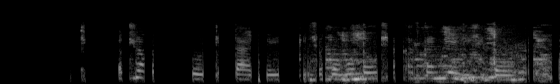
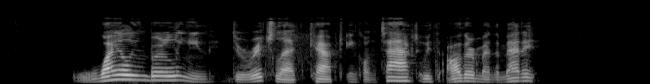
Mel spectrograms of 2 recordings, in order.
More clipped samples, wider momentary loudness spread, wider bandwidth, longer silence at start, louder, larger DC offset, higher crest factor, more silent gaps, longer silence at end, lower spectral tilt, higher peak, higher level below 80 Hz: neither; about the same, 15 LU vs 15 LU; second, 7.8 kHz vs 9.8 kHz; about the same, 0.8 s vs 0.75 s; second, -34 LUFS vs -25 LUFS; neither; about the same, 22 dB vs 24 dB; first, 0.87-1.18 s, 1.24-1.29 s, 1.46-1.92 s, 2.05-2.35 s, 2.53-2.66 s, 2.81-2.98 s, 3.97-4.03 s vs none; second, 0.1 s vs 1.15 s; about the same, -4 dB/octave vs -4 dB/octave; second, -14 dBFS vs -4 dBFS; about the same, -76 dBFS vs -72 dBFS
